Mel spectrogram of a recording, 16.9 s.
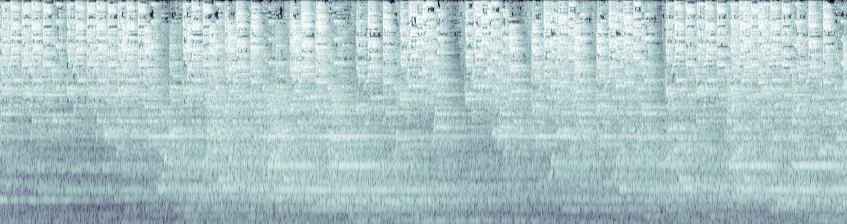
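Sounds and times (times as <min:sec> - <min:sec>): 
birds singing: 0:00.0 - 0:16.9.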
